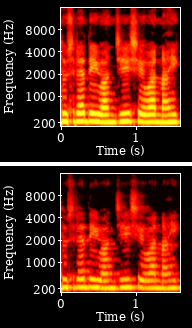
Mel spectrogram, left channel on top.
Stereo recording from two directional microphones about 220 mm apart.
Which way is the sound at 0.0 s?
35° left (ahead or behind).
